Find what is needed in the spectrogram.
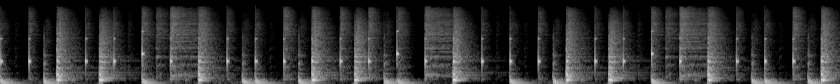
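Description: Recorded drum-kit groove in 9/8 at 106 bpm looping in Ableton Live: kick, snare, hi-hat and cymbal hits in a quick, steady repeating pattern. A metronome clicks over it at a regular beat.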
